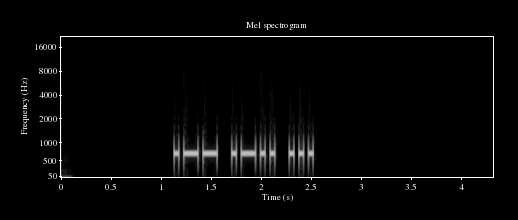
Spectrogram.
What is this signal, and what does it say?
Morse code, heard as a keyed tone, about 25 wpm, 700 Hz. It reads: WLS
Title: USA Call Sign Postfixes - 3 Letters 25wpm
